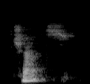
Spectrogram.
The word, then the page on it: chats: British English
